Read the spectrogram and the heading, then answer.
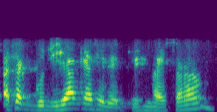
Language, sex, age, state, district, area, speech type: Hindi, male, 45-60, Uttar Pradesh, Sitapur, rural, conversation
